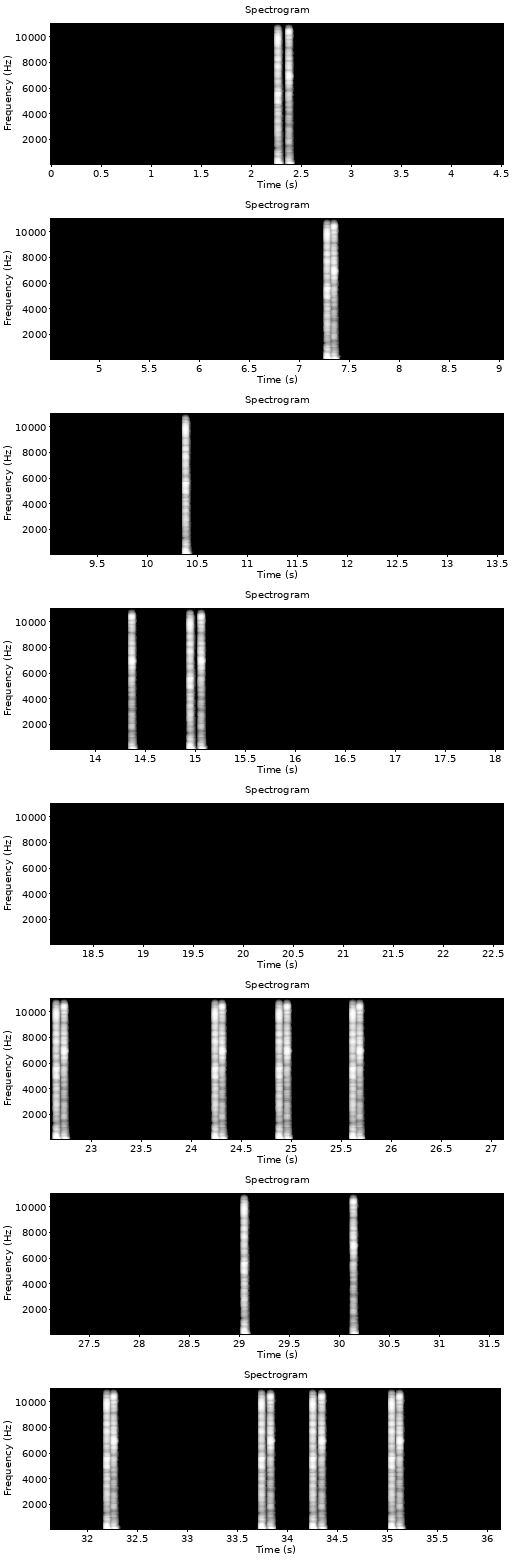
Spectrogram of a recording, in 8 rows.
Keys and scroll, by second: 16.3 super+Right, 17.5 super+Right, 18.7 super+Left.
